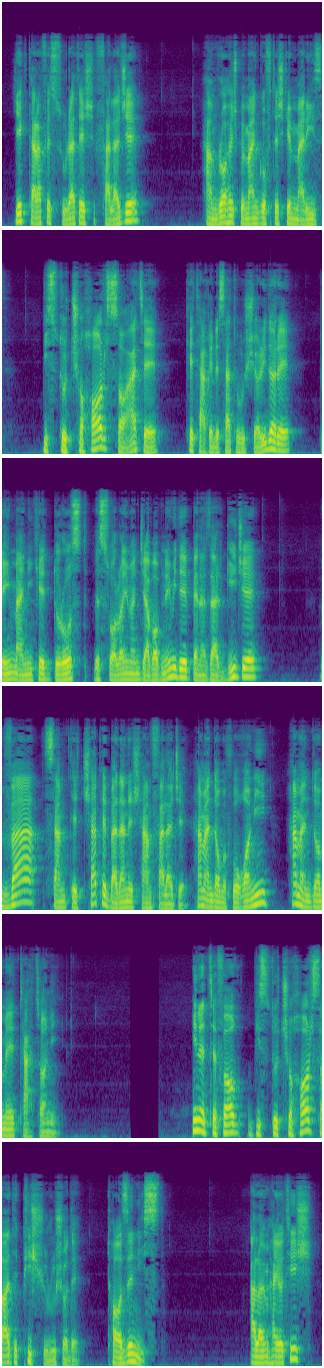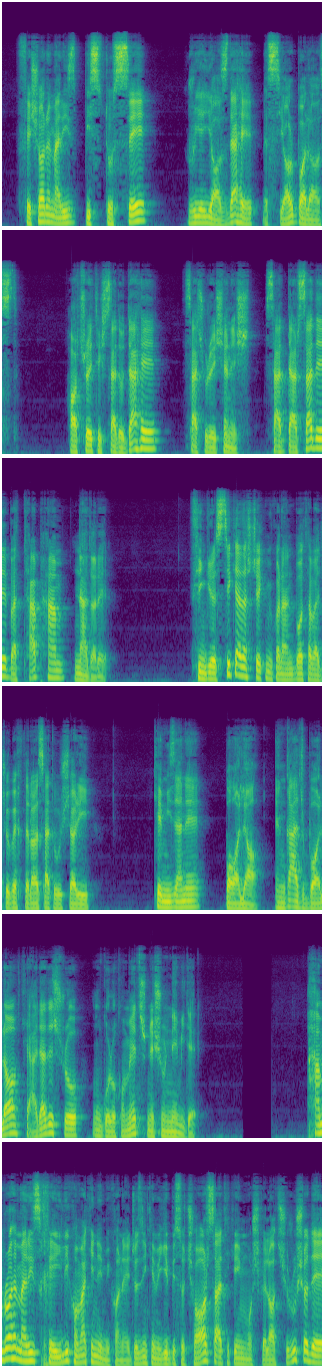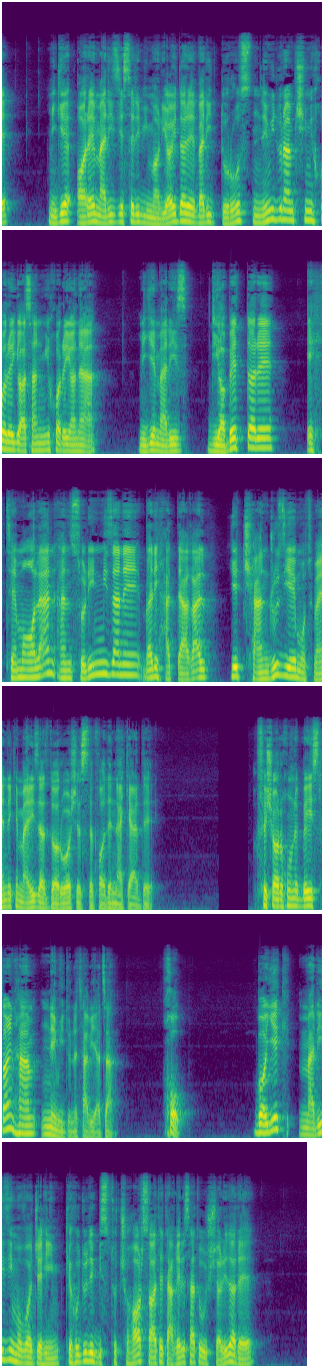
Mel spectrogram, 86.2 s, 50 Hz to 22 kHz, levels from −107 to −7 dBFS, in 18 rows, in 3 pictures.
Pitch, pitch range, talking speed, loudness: 110 Hz, 90-135 Hz, 110 wpm, -19 LUFS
